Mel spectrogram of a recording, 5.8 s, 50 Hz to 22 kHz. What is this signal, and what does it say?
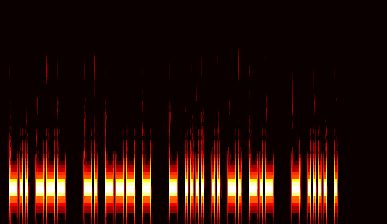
Morse code, heard as a keyed tone, about 32 wpm, 700 Hz. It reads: DO NOT THINK THE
